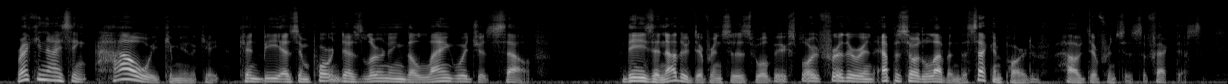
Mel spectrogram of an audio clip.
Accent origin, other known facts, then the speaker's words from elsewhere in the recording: Winnipeg, Manitoba, Canada; I was born and raised on Treaty One land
